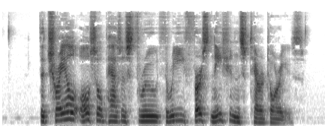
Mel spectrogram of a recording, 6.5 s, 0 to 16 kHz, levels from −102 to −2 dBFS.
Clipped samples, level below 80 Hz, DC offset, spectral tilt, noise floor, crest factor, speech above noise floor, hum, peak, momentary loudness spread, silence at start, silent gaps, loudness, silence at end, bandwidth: under 0.1%; -68 dBFS; under 0.1%; -3.5 dB/octave; -74 dBFS; 20 dB; 51 dB; none; -2 dBFS; 11 LU; 0.8 s; none; -21 LUFS; 0.45 s; 11.5 kHz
